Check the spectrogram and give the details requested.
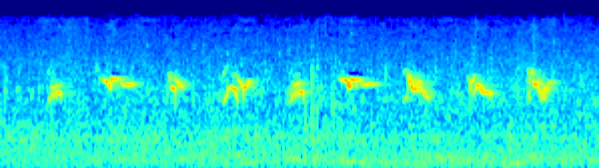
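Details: American robin singing its evening song outdoors: short clear whistled phrases, rising and falling, repeated about every half second in a steady carolling series over soft background noise.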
